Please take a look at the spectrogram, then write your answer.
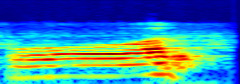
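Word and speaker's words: صاد: তারপর সোয়াদ, সোয়াদের এই গন্তে স, এটা মোটা করে উচ্চারণ করবো, সোয়াদ, সোয়াদ।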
